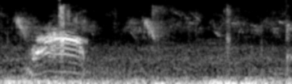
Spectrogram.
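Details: Bengal cat outdoors in a garden with freshly mown grass: one clear, arched meow rising then falling in pitch, lasting about half a second, followed by low background rumble and faint outdoor noise.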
